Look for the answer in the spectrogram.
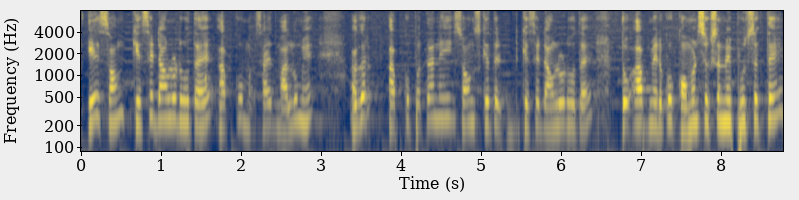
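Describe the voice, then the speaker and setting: A man's voice: sits high, darkish tone. Man teaching over background music. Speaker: tech tutorial host. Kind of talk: step-by-step screen tutorial voice-over.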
